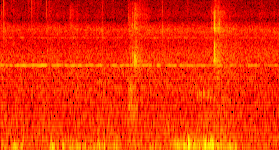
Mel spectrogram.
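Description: Quiet outdoor background with a faint, steady high-pitched tone and a few soft taps, about a second apart.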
